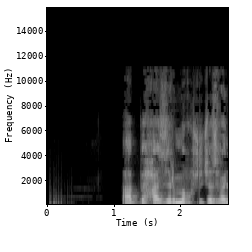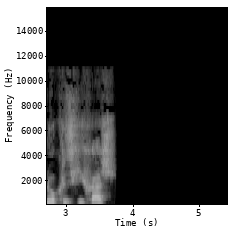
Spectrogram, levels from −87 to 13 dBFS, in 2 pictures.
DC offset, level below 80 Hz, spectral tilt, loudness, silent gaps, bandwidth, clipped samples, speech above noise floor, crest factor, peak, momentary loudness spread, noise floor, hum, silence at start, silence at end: under 0.1%; -62 dBFS; -4 dB/octave; -21 LUFS; none; 11.5 kHz; under 0.1%; 50 dB; 20 dB; -4 dBFS; 6 LU; -71 dBFS; none; 1.15 s; 1.7 s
